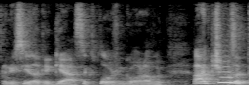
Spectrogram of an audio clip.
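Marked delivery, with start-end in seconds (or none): 1.9-2.3 high, sharp sneeze; loud sneeze. Retold or imitated. Gas makes them sneeze.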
